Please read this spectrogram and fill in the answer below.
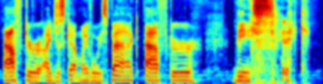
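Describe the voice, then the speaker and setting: A man doing a live tarot reading, talking in an earnest, encouraging way with many repeats, his voice going a bit hoarse. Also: a little high, level tone, slow pace. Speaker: tarot reader.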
